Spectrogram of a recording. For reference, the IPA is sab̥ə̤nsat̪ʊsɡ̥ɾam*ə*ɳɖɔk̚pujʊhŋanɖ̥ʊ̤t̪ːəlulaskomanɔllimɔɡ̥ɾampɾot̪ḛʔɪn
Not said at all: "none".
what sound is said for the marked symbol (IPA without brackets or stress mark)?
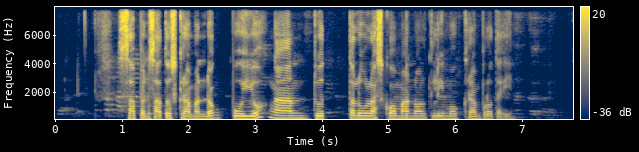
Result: ə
